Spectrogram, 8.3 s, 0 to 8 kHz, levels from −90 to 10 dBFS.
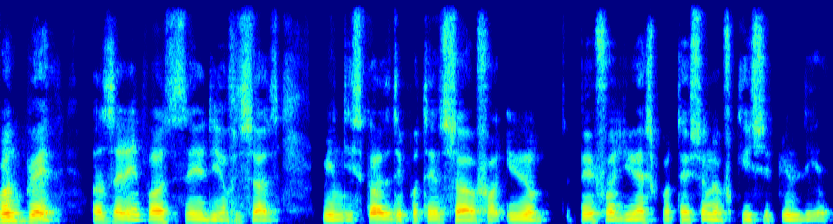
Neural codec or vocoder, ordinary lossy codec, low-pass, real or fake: codec, 16 kHz, 2 kbps, X-Codec, WavLM features, trained on Multilingual LibriSpeech; none; none; fake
